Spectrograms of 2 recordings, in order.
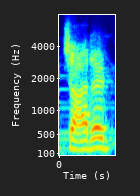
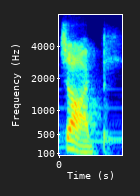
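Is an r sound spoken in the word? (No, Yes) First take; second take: Yes; No. First: The word is said with an r sound. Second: The word is said with no r sound. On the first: The speaker calls it wrong. "तुम चारट नहीं बोलते" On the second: The speaker calls it right. "we don't pronounce r, it is chart"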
